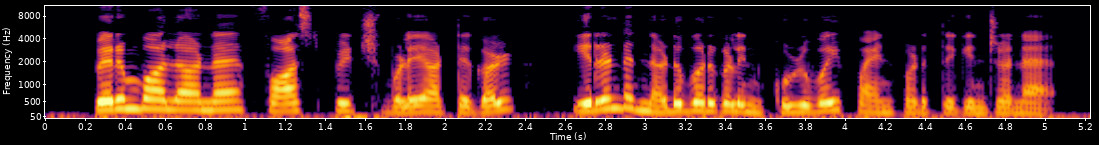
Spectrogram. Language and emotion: Tamil, neutral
